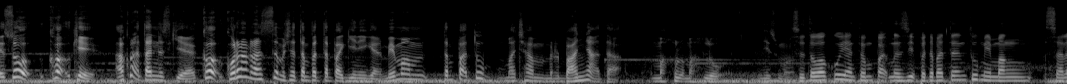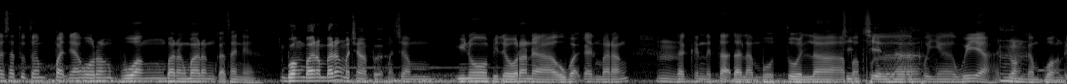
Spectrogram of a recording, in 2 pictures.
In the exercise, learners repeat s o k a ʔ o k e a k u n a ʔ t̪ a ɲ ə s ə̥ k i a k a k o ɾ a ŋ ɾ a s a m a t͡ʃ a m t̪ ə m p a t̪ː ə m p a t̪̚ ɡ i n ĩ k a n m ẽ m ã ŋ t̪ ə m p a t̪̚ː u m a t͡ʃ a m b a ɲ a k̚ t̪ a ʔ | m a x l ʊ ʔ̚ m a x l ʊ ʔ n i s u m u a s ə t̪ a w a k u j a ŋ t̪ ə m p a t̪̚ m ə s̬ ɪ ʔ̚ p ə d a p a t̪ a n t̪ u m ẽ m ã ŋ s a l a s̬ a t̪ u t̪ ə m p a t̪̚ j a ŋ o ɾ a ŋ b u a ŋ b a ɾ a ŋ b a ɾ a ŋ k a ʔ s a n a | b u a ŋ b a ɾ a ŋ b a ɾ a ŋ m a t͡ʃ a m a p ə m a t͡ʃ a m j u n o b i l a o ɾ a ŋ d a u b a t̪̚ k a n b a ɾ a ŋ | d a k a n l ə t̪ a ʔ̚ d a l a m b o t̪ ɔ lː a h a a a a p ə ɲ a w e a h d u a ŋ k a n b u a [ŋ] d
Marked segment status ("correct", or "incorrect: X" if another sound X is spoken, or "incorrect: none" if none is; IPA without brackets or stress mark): correct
